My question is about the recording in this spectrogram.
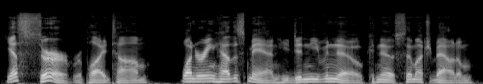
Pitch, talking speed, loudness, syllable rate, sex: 105 Hz, 225 wpm, -19 LUFS, 5.4 syllables/s, male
